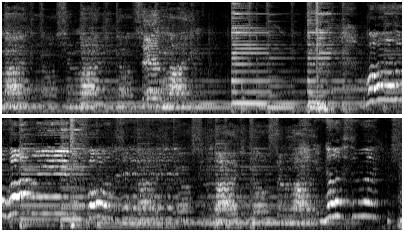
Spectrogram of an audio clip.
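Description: Live country band playing: strummed acoustic guitars under sung lead and harmony vocals, with a long held chord about five seconds in.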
